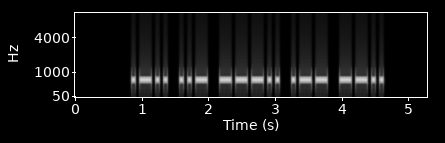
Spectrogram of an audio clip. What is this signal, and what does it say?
Morse code, heard as a keyed tone, about 20 wpm, 700 Hz. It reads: LU8WZ
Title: DXCC-100 Call Signs - 5 Characters - Repeated 3x - 20wpm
